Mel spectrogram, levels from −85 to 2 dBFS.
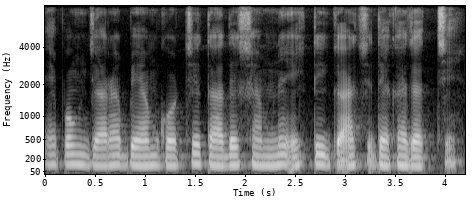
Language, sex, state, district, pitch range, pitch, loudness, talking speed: Bengali, male, Tripura, West Tripura, 120-135 Hz, 125 Hz, -19 LUFS, 140 wpm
